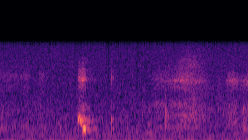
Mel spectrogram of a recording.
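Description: A woman's short closed-mouth laugh, a hummed 'mm', about a second in, then quieter breathy laughing near the end.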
